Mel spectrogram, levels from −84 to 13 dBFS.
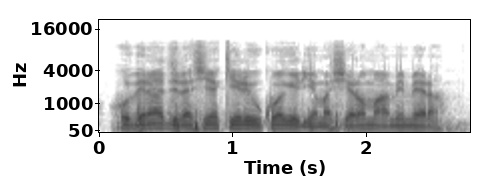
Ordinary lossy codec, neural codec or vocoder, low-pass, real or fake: AAC, 48 kbps; none; 10.8 kHz; real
